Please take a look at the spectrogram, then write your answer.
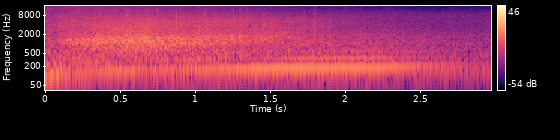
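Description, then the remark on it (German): A man drives a limousine off with squealing tires, its engine roaring loudly with a steadily rising pitch over a rush of road noise, then dropping in volume during the final half second. “Der Mann stieg in die Limousine und fuhr mit quietschenden Reifen davon.”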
